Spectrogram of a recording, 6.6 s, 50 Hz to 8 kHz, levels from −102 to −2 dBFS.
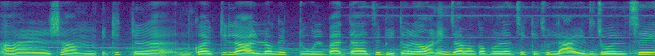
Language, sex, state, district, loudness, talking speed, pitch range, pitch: Bengali, female, West Bengal, Dakshin Dinajpur, -16 LUFS, 165 wpm, 215-235 Hz, 225 Hz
